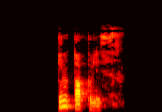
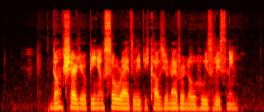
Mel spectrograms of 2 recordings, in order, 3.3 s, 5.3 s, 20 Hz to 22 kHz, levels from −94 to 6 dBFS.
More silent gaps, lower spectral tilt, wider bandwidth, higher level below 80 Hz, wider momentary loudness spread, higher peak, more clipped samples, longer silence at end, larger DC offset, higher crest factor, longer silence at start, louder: neither; first, -4.5 dB/octave vs -2.5 dB/octave; second, 9.6 kHz vs 16.5 kHz; second, -74 dBFS vs -64 dBFS; about the same, 15 LU vs 14 LU; about the same, -4 dBFS vs -2 dBFS; neither; first, 0.85 s vs 0.55 s; neither; about the same, 26 dB vs 26 dB; first, 1.15 s vs 0.75 s; second, -28 LUFS vs -25 LUFS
